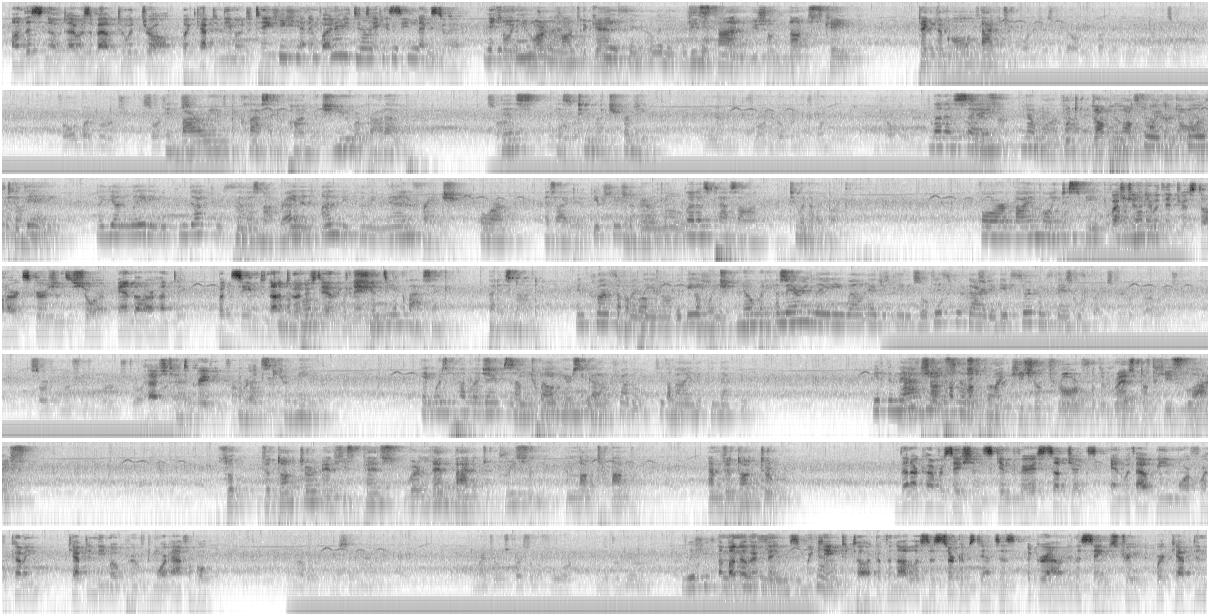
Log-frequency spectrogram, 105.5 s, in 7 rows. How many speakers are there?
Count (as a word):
five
